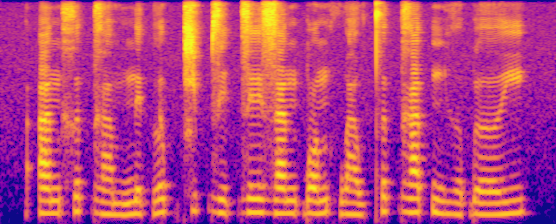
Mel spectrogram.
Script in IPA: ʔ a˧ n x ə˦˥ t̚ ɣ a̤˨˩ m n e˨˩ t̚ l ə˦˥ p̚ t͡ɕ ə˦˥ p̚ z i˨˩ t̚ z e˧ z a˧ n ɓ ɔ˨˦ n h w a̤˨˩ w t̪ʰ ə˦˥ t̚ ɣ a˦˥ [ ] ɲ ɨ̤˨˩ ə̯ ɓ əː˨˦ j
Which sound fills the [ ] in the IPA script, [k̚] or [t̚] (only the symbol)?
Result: t̚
